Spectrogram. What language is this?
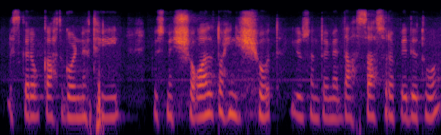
Kashmiri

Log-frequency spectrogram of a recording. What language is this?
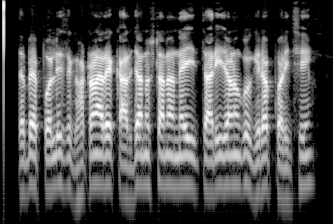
Odia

